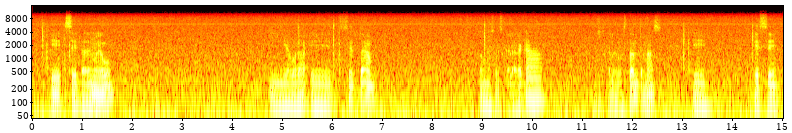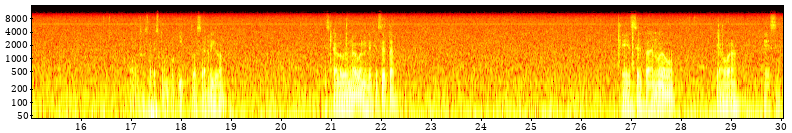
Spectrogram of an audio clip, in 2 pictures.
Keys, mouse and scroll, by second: 0.3 e, 0.8 z, 3.3 click, 5.5 e, 8.7 click, 9.2 s, 12.3 click, 13.1 e, 14.5 s, 16.6 click, 17.5-20.7 drag, 21.1 e, 21.4 z, 25.9 click, 26.9 e, 27.1 z, 28.3 click, 28.9 s.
